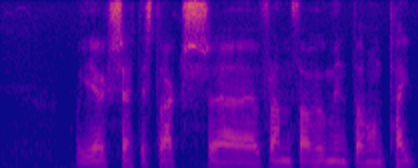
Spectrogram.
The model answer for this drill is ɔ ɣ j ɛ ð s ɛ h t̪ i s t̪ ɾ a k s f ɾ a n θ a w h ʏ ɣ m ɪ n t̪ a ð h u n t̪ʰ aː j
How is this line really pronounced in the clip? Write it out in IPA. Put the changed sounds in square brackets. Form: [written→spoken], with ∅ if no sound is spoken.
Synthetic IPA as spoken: ɔ ɣ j ɛ [ð→ɣ] s ɛ h t̪ [i→ɪ] s t̪ ɾ a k s f ɾ a [n→m] θ a w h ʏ ɣ m ɪ n t̪ a ð h u n t̪ʰ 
